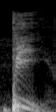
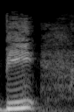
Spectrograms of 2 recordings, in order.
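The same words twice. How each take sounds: First: The pitch falls sharply from high to low. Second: The pitch stays high and level throughout. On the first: It is the family surname. The speaker calls it right. "It's the fourth tone B, so you have to like slap it out like B" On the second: It is a vulgar insult. The speaker calls it wrong. "we tend to say the first tone B"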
